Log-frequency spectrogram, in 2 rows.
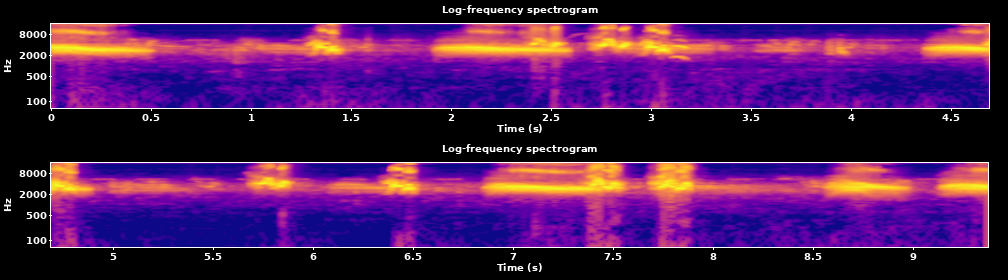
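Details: Osprey at a nest with fish, ranch nest camera, 3 June 2018 in the late afternoon; repeated loud high whistled calls in steady series, interspersed with quick sharp chirps.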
